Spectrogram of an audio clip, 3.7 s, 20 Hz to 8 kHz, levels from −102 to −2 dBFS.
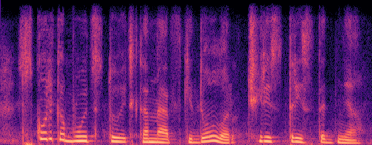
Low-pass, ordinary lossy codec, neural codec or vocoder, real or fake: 7.2 kHz; Opus, 32 kbps; codec, 16 kHz, 2 kbps, X-Codec, HuBERT features, trained on LibriSpeech; fake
